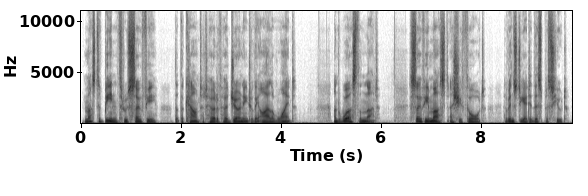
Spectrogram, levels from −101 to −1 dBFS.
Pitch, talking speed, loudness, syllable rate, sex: 100 Hz, 195 wpm, -20 LUFS, 5.4 syllables/s, male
